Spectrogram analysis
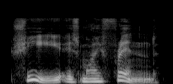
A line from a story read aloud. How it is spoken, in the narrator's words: said Nutt calmly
